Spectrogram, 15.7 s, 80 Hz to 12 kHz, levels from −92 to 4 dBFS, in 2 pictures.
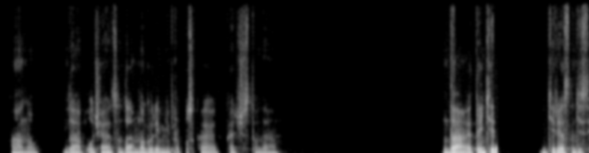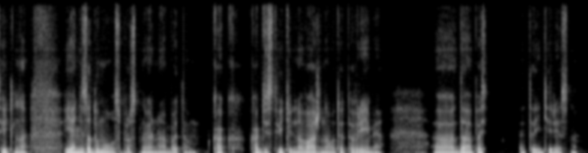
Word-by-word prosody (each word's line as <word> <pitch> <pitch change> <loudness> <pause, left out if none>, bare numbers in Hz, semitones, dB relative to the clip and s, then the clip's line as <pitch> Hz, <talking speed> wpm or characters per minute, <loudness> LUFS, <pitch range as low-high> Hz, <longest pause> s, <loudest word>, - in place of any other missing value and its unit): А, 135 -3 -1
ну 120 +2 -6 0.3
да, 130 +1 -1
получается, 155 +6 -2
да, 140 0 +1
много 140 +1 +1
времени 135 -2 +1
пропускаю. 120 -2 -8
Качество, 120 +1 -10
да. 125 0 -7 2.2
Да, 140 -4 +8
это 150 +4 +5
интере 200 +5 +8 0.6
интересно 150 +1 +3
действительно. 130 -3 -2 0.4
Я 130 +1 +6
не 130 0 +5
задумывался, 125 -2 +2
просто, 115 +3 -9
наверное, 115 -1 -2
об 115 +1 -5
этом, 110 - -8 0.2
как - - -8
как 130 -1 -1
действительно 125 -1 -3
важно 120 0 0
вот - - -6
это 120 0 -4
время. 120 0 -2 0.7
Э, 120 -1 0
да, 120 0 +3
пост- 140 +3 -2 0.4
это 130 -1 -5
интересно. 130 +2 -5
130 Hz, 130 wpm, -22 LUFS, 120-135 Hz, 2.2 s, Да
